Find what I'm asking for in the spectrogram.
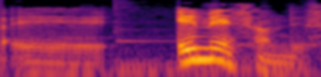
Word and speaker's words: Aimer: さあ、そして初出演が、エメさんですね。ついに来たかって感じですよね。アルファベットで AIMER と書いてエメさんでございます。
